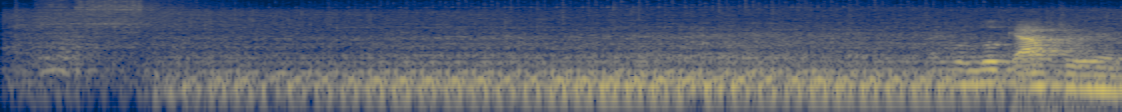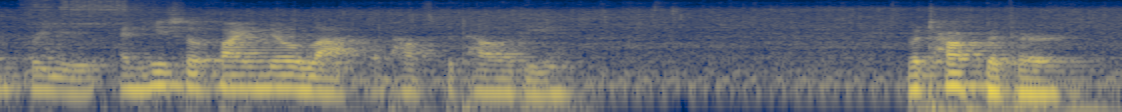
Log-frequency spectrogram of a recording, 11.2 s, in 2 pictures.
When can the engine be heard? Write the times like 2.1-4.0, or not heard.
0.0-11.1.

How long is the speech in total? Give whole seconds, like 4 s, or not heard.
5 s.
